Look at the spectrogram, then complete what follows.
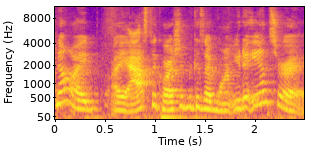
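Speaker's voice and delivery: normal talking voice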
